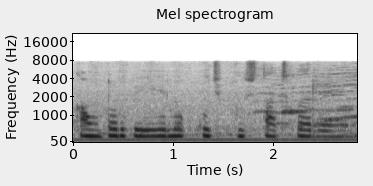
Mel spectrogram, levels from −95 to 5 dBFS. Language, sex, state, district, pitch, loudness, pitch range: Hindi, female, Chandigarh, Chandigarh, 230 Hz, -14 LUFS, 225-235 Hz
